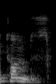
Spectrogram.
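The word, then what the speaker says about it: tombs: تومز مقابر، مش حدش يقول لي تومز، ما في البي ام لما يجي بعدها بي قلنا البي ما تنطقش، بس ما هي تومز يعني مقابر.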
